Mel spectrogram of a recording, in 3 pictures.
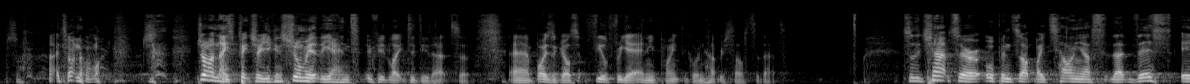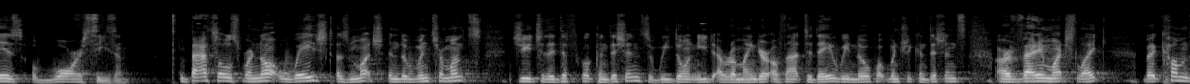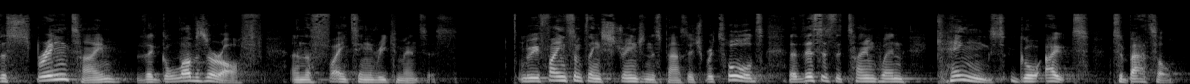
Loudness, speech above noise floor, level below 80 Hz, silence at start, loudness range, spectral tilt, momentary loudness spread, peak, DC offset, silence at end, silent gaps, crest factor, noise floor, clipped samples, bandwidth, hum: -23 LUFS; 43 dB; -56 dBFS; 0.15 s; 6 LU; -6 dB/octave; 16 LU; 0 dBFS; under 0.1%; 0.15 s; none; 24 dB; -66 dBFS; under 0.1%; 11.5 kHz; none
